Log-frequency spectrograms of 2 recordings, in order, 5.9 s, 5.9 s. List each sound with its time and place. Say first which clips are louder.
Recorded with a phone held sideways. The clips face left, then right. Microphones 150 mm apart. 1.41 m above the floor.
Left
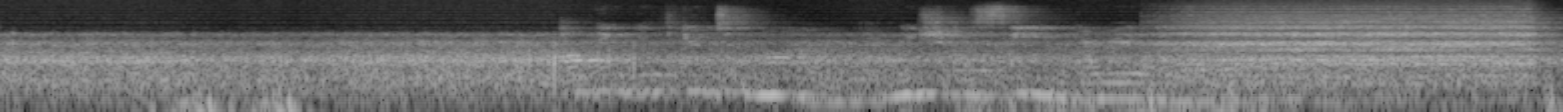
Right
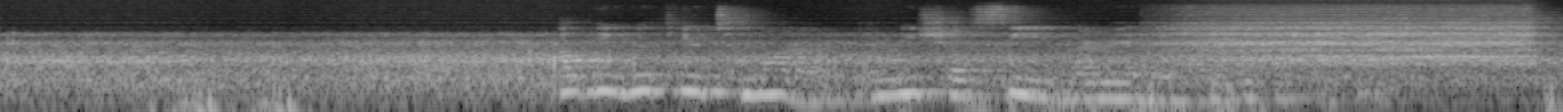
2.1 s a woman speaking: right 6 dB; 60° right (ahead or behind), 2.5 m
4.3 s a hair dryer: left 1 dB; 40° left (ahead or behind), 0.7 m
